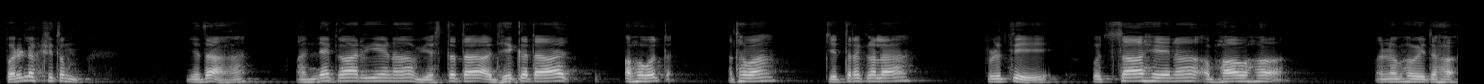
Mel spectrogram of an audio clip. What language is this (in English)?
Sanskrit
